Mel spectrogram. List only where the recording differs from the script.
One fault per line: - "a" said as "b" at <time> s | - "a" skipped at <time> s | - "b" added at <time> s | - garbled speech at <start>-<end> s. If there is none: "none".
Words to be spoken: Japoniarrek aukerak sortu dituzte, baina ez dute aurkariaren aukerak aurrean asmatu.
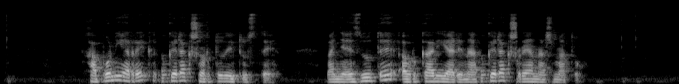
none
